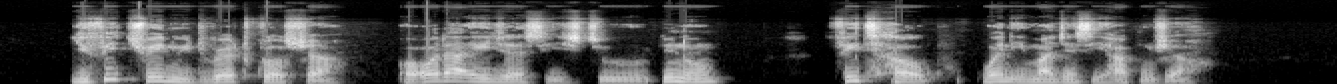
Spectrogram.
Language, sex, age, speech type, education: Nigerian Pidgin, male, 15-29, spontaneous, tertiary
